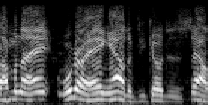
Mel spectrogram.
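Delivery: ordinary talk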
